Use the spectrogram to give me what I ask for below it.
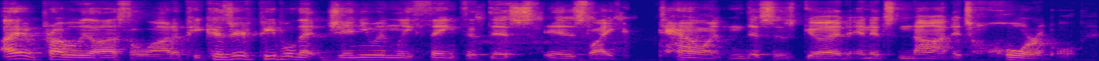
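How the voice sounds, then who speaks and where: A man's voice: fairly low pitch, a little fast, hardly any pauses, a bit bright, rough recording. A young man hosting a show, chatting casually with blunt, profane, laughing talk. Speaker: podcast host. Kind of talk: casual chat.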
